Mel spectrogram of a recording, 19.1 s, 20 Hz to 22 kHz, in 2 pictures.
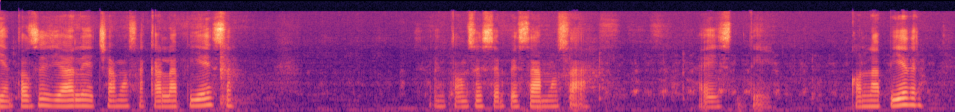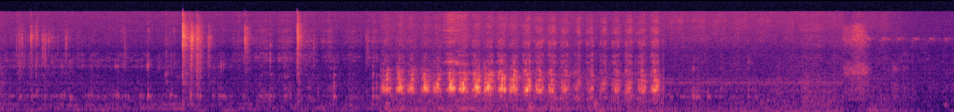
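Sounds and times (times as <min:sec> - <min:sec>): stone rasping on clay: 0:05.6 - 0:09.5, 0:10.2 - 0:16.2.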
